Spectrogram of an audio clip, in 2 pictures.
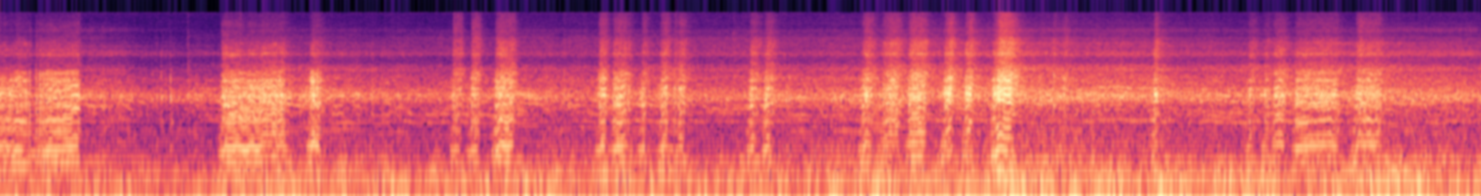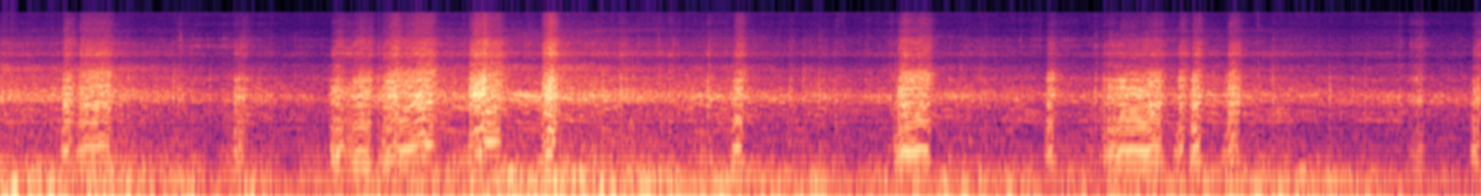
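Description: Dirt bike engine running close by, its pitch rising and falling again and again as the throttle is worked, over a steady low rumble.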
